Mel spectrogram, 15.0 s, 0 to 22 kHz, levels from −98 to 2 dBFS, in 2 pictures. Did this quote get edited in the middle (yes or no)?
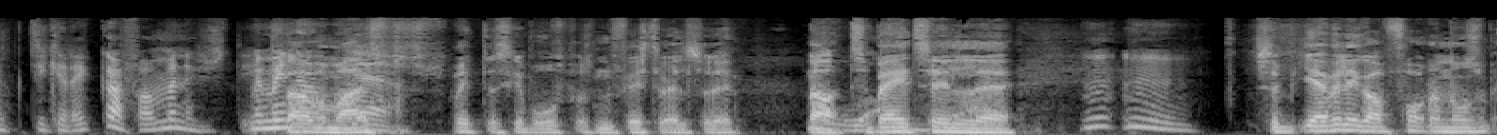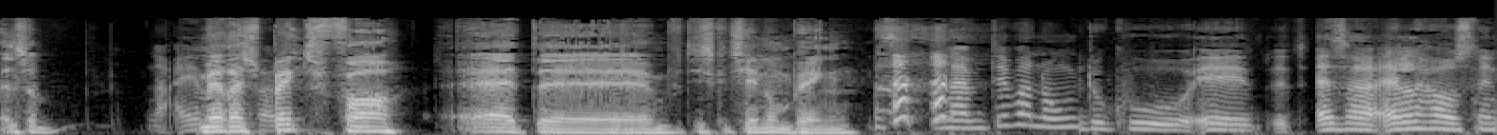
yes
